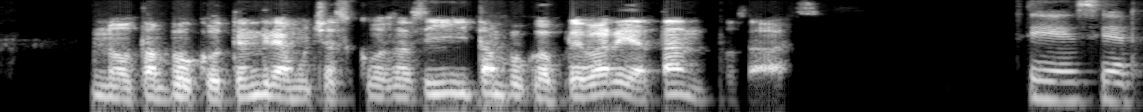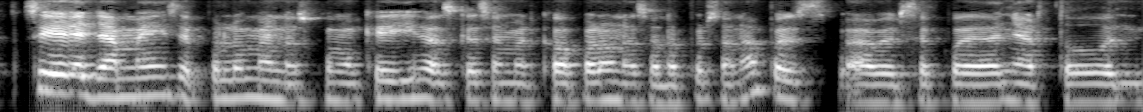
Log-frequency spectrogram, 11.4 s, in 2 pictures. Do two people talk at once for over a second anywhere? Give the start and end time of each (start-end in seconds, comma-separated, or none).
none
